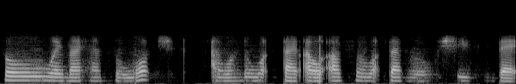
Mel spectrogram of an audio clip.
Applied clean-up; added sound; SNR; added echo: neural separator model SepFormer WHAMR!.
